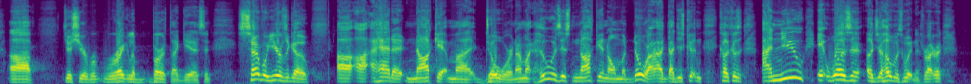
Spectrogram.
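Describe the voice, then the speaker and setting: Talking at a moderate pace, a man with a fairly high pitch speaks with a Southern US accent. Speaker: comedian. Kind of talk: stand-up.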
